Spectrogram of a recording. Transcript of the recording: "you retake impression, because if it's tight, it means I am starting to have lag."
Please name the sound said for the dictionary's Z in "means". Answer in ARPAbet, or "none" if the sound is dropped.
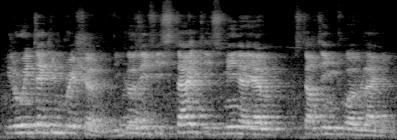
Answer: none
